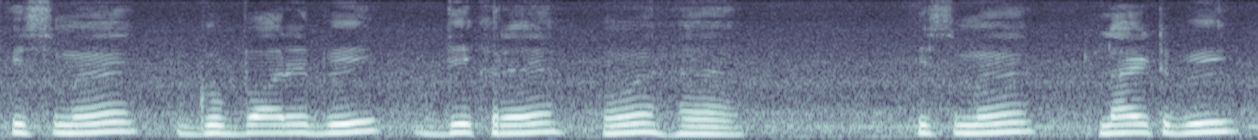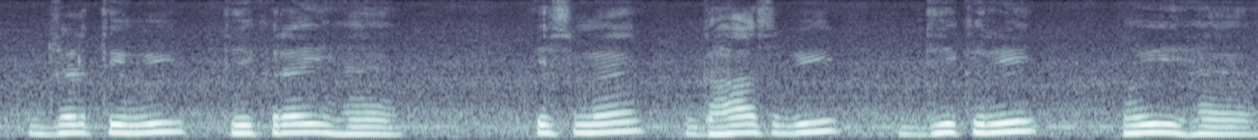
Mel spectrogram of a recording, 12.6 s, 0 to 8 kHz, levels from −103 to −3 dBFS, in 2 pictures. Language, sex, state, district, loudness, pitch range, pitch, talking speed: Hindi, male, Uttar Pradesh, Jalaun, -14 LUFS, 160-180 Hz, 170 Hz, 90 wpm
